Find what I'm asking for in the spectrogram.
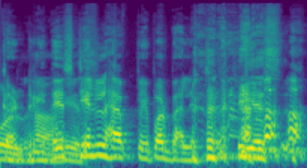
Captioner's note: laughing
